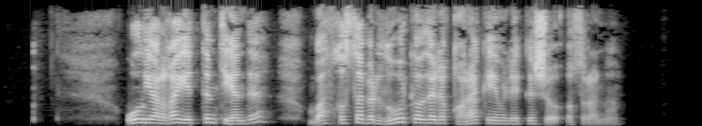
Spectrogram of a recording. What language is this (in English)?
Bashkir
